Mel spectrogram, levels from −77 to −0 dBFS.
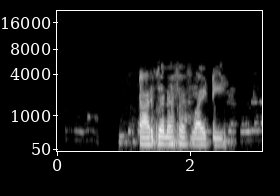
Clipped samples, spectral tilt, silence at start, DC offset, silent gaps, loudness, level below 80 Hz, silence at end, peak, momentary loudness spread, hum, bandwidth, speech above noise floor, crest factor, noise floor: under 0.1%; -10.5 dB/octave; 0.9 s; under 0.1%; none; -17 LUFS; -58 dBFS; 0.1 s; -2 dBFS; 17 LU; none; 5.6 kHz; 36 dB; 18 dB; -53 dBFS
